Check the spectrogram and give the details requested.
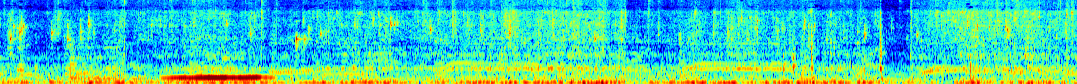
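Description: Broccoli and chicken fritters frying in hot oil, a steady crackling sizzle, while a spatula moves and turns them in the pot.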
